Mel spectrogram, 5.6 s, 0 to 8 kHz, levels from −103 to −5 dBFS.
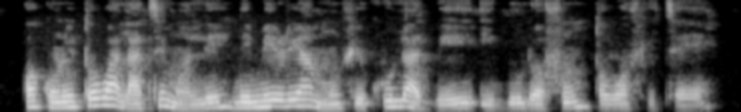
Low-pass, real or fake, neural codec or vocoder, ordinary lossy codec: none; real; none; none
